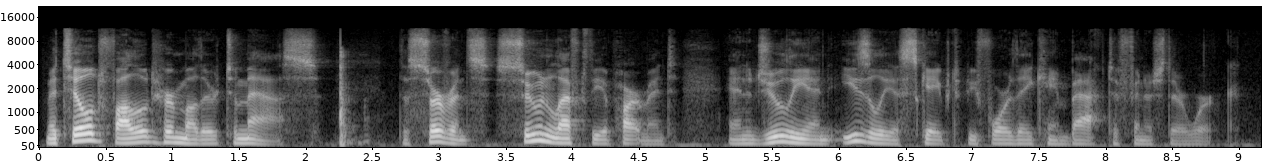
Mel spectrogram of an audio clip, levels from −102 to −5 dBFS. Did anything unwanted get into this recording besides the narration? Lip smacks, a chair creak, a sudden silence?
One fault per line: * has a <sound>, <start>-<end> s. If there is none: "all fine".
* has a tap, 2.2-2.5 s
